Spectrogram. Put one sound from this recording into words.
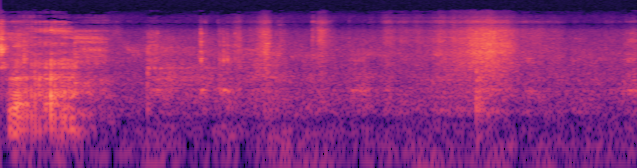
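A wrench clicks and scrapes against metal.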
